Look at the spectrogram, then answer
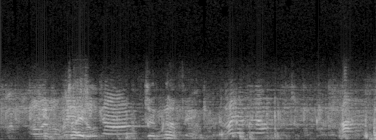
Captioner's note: straining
